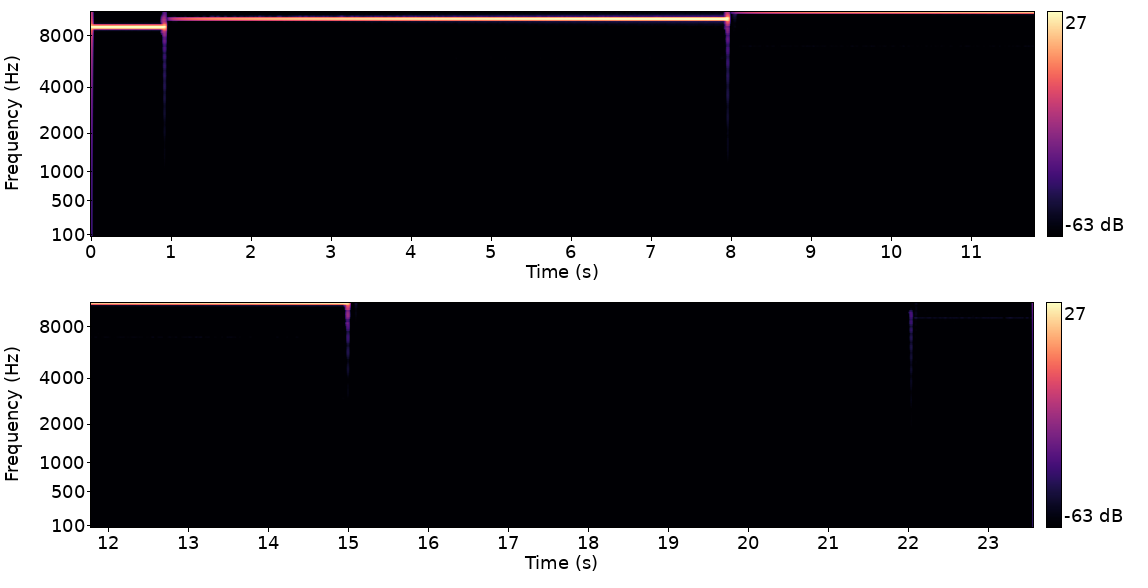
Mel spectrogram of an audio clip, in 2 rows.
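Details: Tinnitus pitch-matching test, pure sine-wave tones from 200 Hz to 14000 Hz: steady, very high-pitched pure tones that step higher about every seven seconds.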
